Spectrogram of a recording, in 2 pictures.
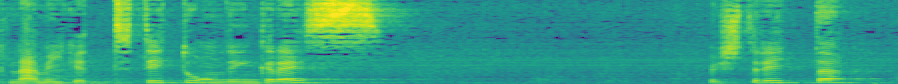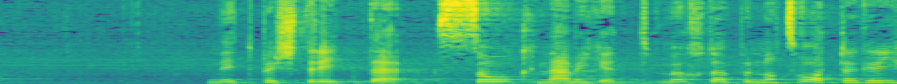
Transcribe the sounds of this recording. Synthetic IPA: knæmɪɡətːɪtuʊnd̪ɪŋɡɾɛs | b̥ɛʃtɾɪt̪ːə | nɪtb̥ɛʃtɾɪt̪ːəsokʰnæmɪɡətmœχtœpːənɔt͡svɔrtəɡɾiː

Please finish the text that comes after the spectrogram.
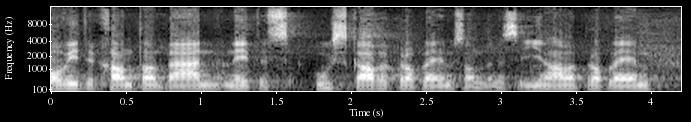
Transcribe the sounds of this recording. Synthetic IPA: oʋidəɾkʰɑnt̪oːnbæːɾnːɪdəs | uːsɡ̥ɑːbəpɾɔbleːmsɔnd̪ənəsiːnɑːməprɔbleːm

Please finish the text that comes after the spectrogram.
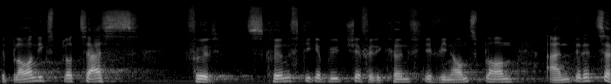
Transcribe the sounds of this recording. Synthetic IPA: d̥əplɑːnɪkspɾɔt͡sæs | fyɾskʰʏnftɪɡəbyt͡ʃefyd̥əkʰønftɪɡəfinɑnt͡splɑːnʔæ̰nd̪əɾətsɪ

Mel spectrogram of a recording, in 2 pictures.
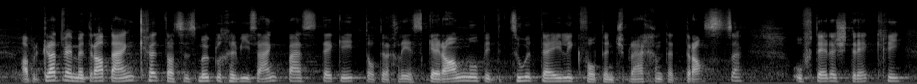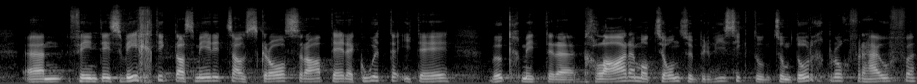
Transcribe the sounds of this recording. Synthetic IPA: ʔɑb̥əɾɡɾɑd̪vɛnməd̥̪ɾɑːd̥æŋkχəd̥ɑsəsmøɡləχəɾʋiːsæŋk̚pæsd̥̪ɛɡ̥ɪtːɔd̥̪əɾəχliəsɡ̥ɛɾɑŋl̩bɪd̥̪ət͡suətɛɪlɪkfɔd̪̥əɛnt̪ʃpɾæχənd̪ət̪rɑsːə | ufd̥ɛɾəʃtɾɛkχi | ʔɛmfɪnd̪ɪsʋɪχtɪɡ̥̚d̥ɑsmɪːɾɪt͡sɑlsɡ̥ɾoːsɾɑːt̚d̥̪ɛɾəɡ̥uətəʔid̥eː | ʋʏkʰə̥mɪt̚d̥ɛɾəkʰlɑːɾəmɔt͡sjoːnsʏbəɾʋiːsɪkʊt͡sʊmd̪ʊrχprʊχfəɾɦaʊfə

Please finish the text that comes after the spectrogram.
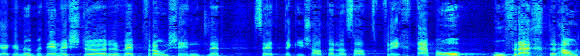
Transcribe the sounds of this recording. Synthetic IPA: æɡənʏbəɾdɛnəʃtøːɾəɾʋɛpfɾoʊʃɪnd̪ləɾ | sɛt̪ːɪɡiʃɑd̥̪ənɛsɑt͡spflɪχt̪æb̥əoufɾæχt̪æɾɦɑw

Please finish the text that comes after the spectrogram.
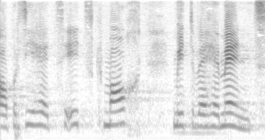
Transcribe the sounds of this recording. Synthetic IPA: ɑb̥əɾsiɦɛtsɪt͡skmɑχt | mɪtʋɛɦɛmɛnt

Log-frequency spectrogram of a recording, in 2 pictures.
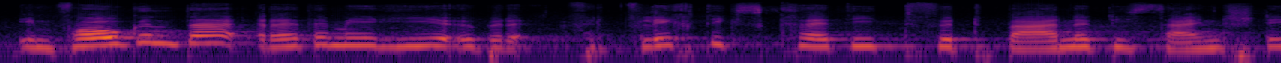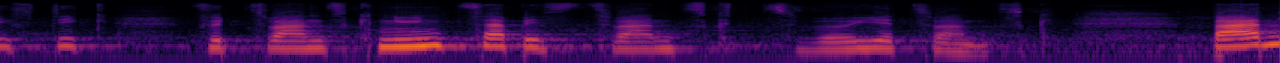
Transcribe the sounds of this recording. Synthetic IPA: ɪmfɔlɡəndəɾɛdəmɪːɾɦiːəʔʏbəɾfɛɾpp͡flɪχtɪkskʁɛditfʏtb̥æːɾnədisaɪnʃtɪftɪk | fʏɾt͡svant͡sknyːnt͡sæbɪst͡svant͡skt͡svœʏət͡svant͡skb̥æːn

